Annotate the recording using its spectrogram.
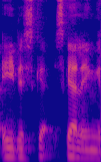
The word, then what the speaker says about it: Ide Schelling: Tom actually trains with uh, Ide Schelling.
